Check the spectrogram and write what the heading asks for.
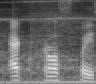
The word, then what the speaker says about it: X Space: Ini X-Cross Space, walaupun tulisannya X Space ya, tapi bacanya X-Cross Space.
